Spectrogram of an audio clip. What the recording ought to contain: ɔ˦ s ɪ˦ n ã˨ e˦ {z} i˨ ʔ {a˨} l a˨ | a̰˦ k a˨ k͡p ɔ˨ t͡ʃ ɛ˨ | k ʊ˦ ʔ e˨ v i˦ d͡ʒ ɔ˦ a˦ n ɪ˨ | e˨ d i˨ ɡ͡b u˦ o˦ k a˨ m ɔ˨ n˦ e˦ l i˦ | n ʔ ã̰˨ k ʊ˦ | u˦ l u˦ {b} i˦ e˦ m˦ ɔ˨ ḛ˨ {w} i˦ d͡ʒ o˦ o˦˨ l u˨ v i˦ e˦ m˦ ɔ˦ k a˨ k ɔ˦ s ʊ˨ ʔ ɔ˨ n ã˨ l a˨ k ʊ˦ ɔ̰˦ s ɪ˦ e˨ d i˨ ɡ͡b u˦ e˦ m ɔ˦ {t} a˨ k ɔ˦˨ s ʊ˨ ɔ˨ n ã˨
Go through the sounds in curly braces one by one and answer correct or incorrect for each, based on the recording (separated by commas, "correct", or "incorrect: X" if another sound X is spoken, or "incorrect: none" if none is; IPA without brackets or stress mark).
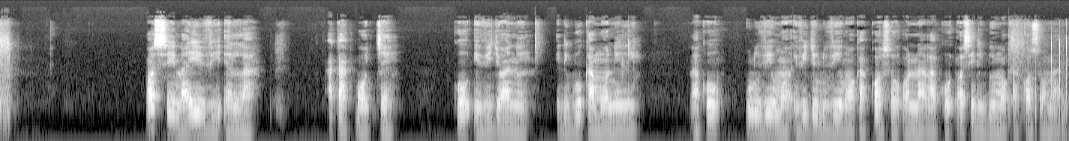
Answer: incorrect: v, incorrect: ɛ˨, incorrect: v, incorrect: v, incorrect: k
